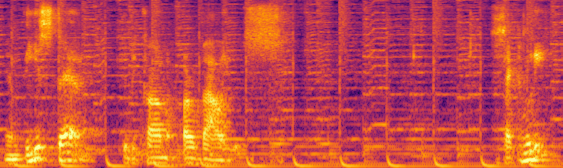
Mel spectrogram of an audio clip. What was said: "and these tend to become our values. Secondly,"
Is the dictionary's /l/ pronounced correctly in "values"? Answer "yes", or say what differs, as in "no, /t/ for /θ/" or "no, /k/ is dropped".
yes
